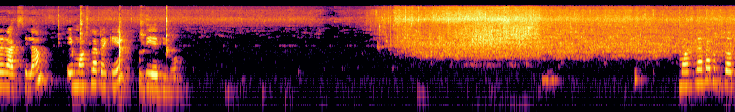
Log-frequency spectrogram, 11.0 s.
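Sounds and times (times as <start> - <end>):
spice paste sizzling in oil: 0.0 - 11.0.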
